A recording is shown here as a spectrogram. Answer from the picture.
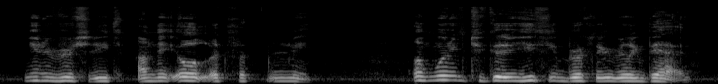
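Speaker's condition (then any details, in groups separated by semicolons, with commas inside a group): Cerebral palsy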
